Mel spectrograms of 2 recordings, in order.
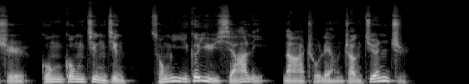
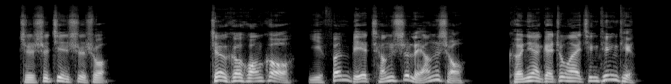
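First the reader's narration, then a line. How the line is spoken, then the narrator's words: Laughing. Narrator (Chinese): 高宗笑着说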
